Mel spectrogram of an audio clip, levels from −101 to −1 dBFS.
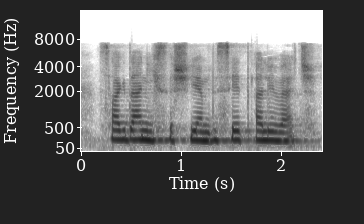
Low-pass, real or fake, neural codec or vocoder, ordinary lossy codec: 7.2 kHz; real; none; AAC, 48 kbps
